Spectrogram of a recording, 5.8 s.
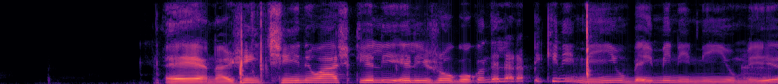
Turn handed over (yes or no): yes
